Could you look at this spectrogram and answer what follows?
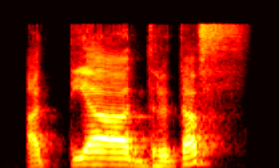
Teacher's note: The visarga will change into F.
